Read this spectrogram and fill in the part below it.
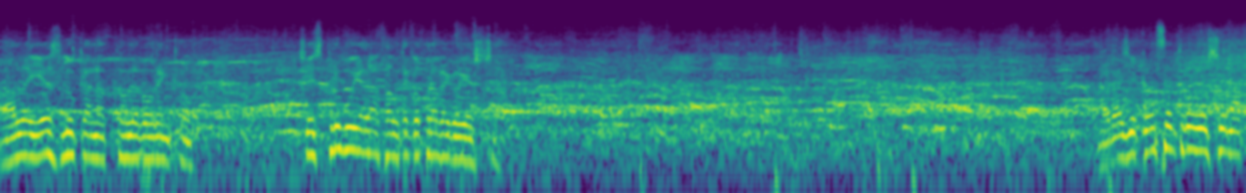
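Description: Boxing gloves thud against a body.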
